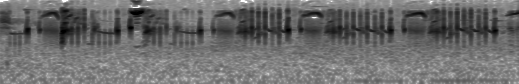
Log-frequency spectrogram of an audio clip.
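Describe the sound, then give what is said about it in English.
European starling calls from a bird nesting or roosting in a crevice of a nearby wall in an urban setting: a busy stream of rapid chirps, clicks and whistled notes, with sharper squeaks scattered throughout. “And a European starling flies into a crevice in a nearby wall to nest or”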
